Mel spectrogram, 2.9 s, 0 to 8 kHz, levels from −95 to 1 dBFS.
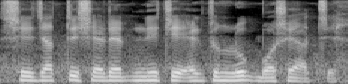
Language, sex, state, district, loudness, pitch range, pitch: Bengali, male, Tripura, Dhalai, -14 LUFS, 125-145 Hz, 135 Hz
